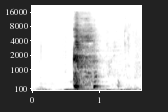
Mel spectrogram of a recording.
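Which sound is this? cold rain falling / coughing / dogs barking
coughing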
